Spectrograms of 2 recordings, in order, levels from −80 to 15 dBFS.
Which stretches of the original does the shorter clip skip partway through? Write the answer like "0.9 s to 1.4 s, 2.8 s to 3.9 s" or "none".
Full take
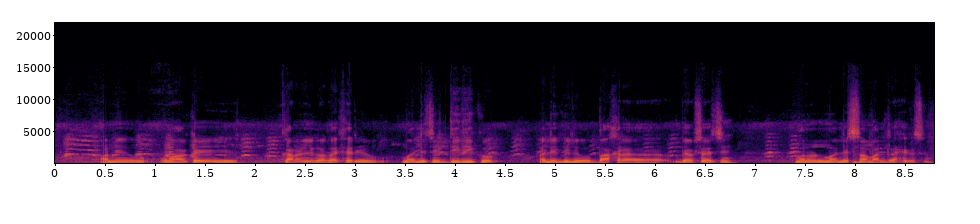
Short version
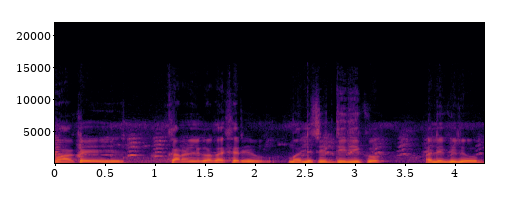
none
